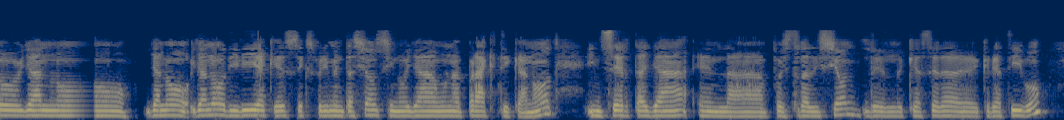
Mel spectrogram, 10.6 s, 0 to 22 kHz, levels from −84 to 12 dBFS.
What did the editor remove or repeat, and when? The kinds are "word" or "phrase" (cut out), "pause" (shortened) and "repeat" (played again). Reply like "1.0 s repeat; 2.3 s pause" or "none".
1.4 s pause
